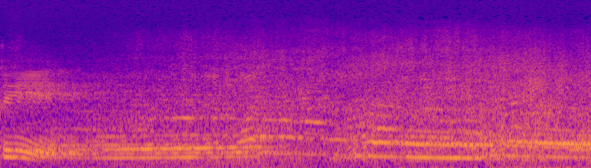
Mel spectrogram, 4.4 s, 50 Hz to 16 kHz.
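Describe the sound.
A loud, steady Indy race car engine roars throughout at the 1993 Indy 500, its high whining pitch shifting as it passes on the track, with what sounds like a voice speaking underneath.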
